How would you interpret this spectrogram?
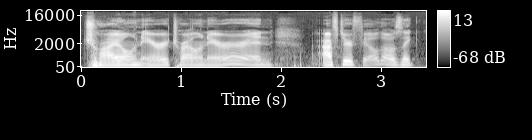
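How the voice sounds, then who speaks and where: A woman in her twenties, co-hosting a podcast and talking in a relaxed, reflective way. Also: medium pitch, a little fast, clean tone. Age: 20s. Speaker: podcast co-host. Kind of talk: casual chat.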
